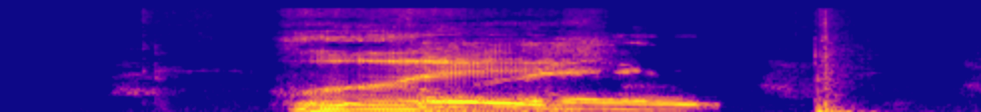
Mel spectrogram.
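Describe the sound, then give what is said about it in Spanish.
A person imitates a roar as a traditional farewell roar, with a single sustained, growling vocal bellow lasting about a second and a half, loud and harmonic with a slight pitch rise, followed by a short breathy exhale and a brief thump. “Nos, vamos a ir como nos gusta, nos vamos a ir como se debe, nos vamos a ir con nuestro rugido tradicional, nuestro rugido de despedida.”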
